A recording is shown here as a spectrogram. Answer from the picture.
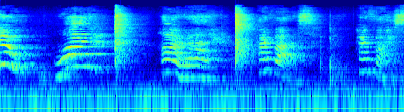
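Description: A woman's breathless, excited vocalizing with no clear words, cut by a few sharp claps about a second apart.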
